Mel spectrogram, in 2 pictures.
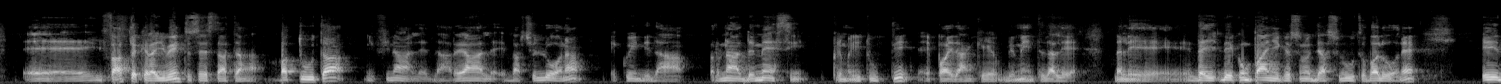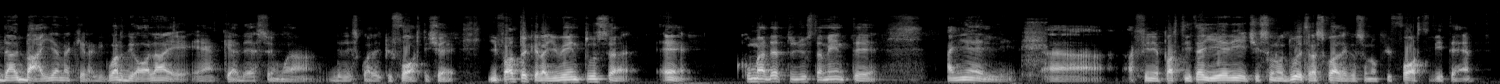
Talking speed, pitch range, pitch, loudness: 165 wpm, 90-110 Hz, 100 Hz, -19 LUFS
